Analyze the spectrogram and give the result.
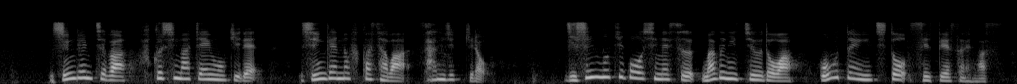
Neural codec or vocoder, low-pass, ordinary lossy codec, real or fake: codec, 16 kHz, 1 kbps, FunCodec, trained on Chinese and English, 50 frames a second; 7.2 kHz; none; fake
